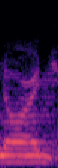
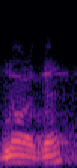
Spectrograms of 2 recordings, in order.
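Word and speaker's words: Norge: who flew the dirigible as we call it norj and as the right pronunciation is norga uh he flew it to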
